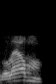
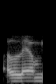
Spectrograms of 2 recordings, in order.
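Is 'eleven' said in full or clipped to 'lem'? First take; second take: clipped; full. First: The word is clipped to one syllable, 'lem'. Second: The word is said in full, three syllables.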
